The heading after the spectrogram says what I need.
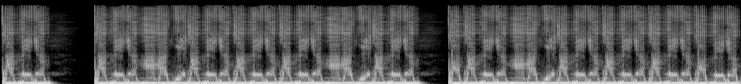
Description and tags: becop bass 7
Part of my becope track, small parts, unused parts, edited and unedited parts.
A bassline made in fl studio and serum.
a radio filtered talking bassline with a water like oscillating sound.
techno, Xin, low, bass, electro, Djzin, wobble, grind, electronic, loops, synth, sub, dubstep, loop, fl-Studio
